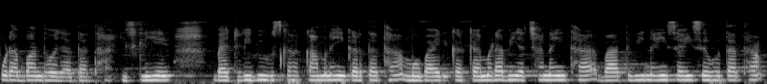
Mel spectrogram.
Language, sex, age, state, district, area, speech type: Hindi, female, 45-60, Bihar, Vaishali, urban, spontaneous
